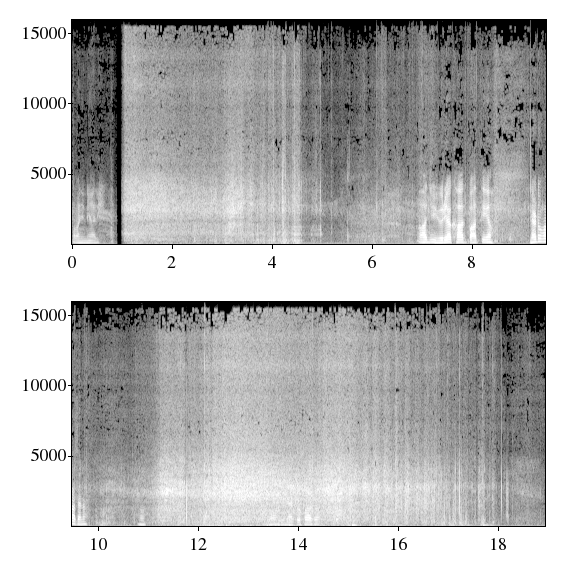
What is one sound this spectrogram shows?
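Loose dry material pours from a sack into a plastic barrel with a steady rushing hiss.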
